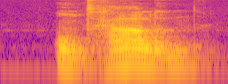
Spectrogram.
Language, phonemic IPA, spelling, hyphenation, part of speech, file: Dutch, /ˌɔntˈɦaː.lə(n)/, onthalen, ont‧ha‧len, verb, Nl-onthalen.ogg
- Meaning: to welcome hospitably, to regale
